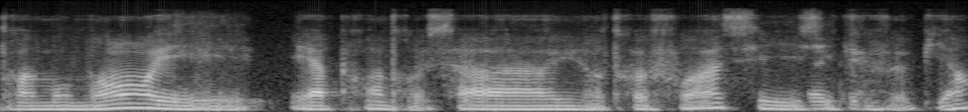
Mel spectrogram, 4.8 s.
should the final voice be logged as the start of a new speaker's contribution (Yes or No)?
Yes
